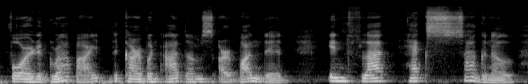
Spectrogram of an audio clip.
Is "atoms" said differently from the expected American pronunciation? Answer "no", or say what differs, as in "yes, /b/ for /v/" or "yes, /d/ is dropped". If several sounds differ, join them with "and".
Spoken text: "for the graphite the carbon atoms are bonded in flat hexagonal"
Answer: yes, /s/ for /z/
